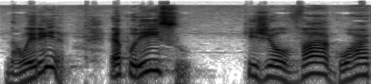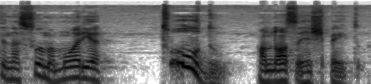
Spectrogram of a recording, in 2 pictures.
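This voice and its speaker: A man giving a public Bible talk, deliberate and repeating phrases for emphasis, with personal anecdotes woven in. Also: fairly high pitch, very animated, vocal fry, breathy edge. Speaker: congregation speaker.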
